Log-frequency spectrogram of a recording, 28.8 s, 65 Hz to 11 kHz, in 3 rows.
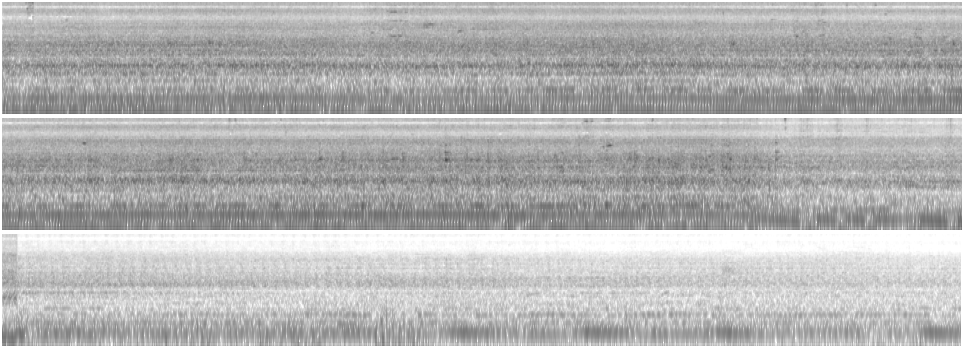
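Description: Heavy-equipment diesel engines running steadily, a low engine hum with a wide rush of noise over it. About 19 seconds in the sound drops suddenly to a quieter engine run.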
